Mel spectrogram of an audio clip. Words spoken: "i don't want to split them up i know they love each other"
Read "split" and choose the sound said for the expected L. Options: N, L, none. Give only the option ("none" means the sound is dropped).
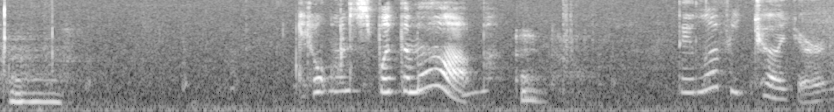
none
